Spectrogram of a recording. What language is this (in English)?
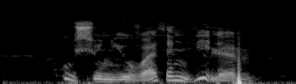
Kabyle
